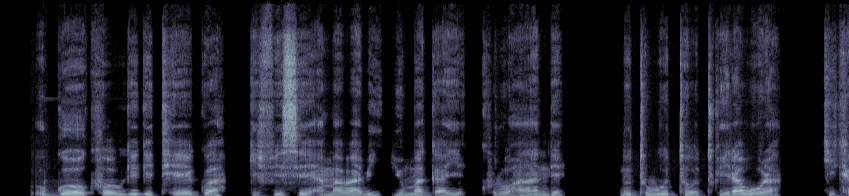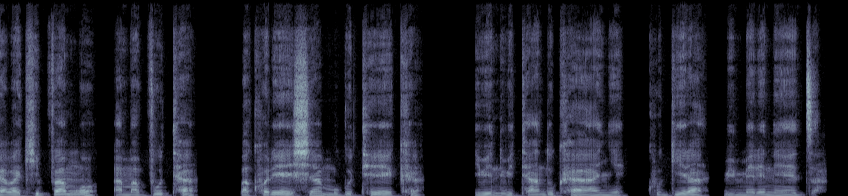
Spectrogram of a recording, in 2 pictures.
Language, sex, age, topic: Rundi, male, 18-24, agriculture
